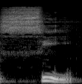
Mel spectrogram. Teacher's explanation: ऊपर जबान को ले आकर और बीच में से हवा निकाल के और बारीक आवाज़ निकालते हैं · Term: सीन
